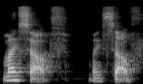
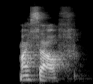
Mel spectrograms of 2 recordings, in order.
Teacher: she said myself myself with the stress on self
